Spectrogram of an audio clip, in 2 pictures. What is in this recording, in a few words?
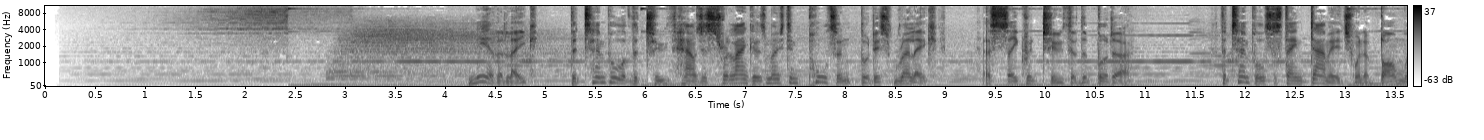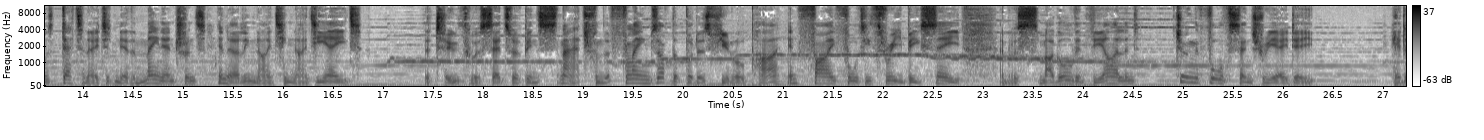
Documentary Narration; Vocal Point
